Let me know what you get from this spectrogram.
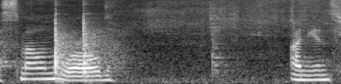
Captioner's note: pan sizzling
